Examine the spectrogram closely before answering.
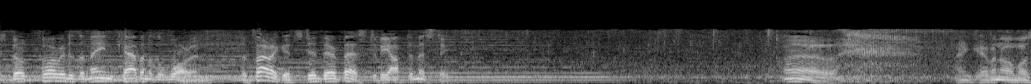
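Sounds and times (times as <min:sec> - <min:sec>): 
speech: 0:00.1 - 0:04.7, 0:09.6 - 0:10.3
first rain of the season falling on an October evening: 0:03.7 - 0:10.3.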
